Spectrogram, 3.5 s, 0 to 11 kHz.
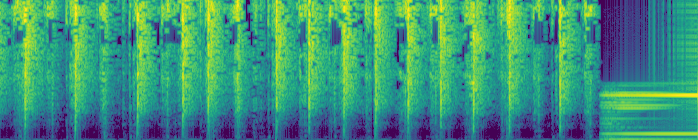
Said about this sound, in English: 6 clicking fingers is way better than 4 clicking fingers.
